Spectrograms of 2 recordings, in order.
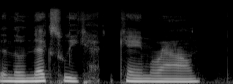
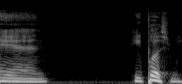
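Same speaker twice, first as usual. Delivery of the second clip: ordinary talk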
